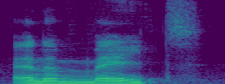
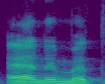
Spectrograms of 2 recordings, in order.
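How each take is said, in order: First: It is pronounced as the verb form. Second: It is pronounced as the adjective form. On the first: It means to give life or make move. "animate 하면 동사" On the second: It means having life. "animate 하면 뭐야? 형용사"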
